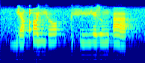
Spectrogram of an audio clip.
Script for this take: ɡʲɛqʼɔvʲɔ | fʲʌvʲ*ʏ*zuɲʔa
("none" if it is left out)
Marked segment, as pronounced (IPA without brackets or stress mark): ɛ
